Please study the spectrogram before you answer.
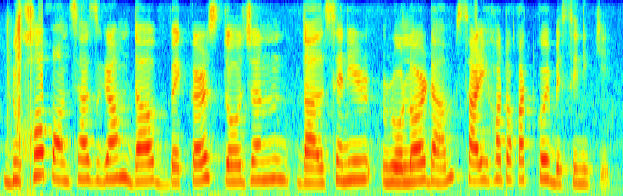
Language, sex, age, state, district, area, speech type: Assamese, female, 18-30, Assam, Kamrup Metropolitan, urban, read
